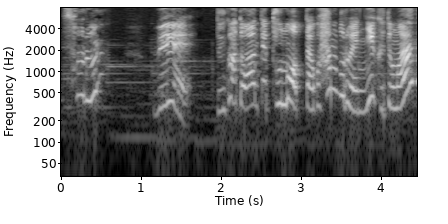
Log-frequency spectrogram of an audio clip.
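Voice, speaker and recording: Fiery, outspoken mother-in-law, read by a woman with a high, lively voice. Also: moderate pace, soft background music. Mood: indignant. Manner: indignant, scolding.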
